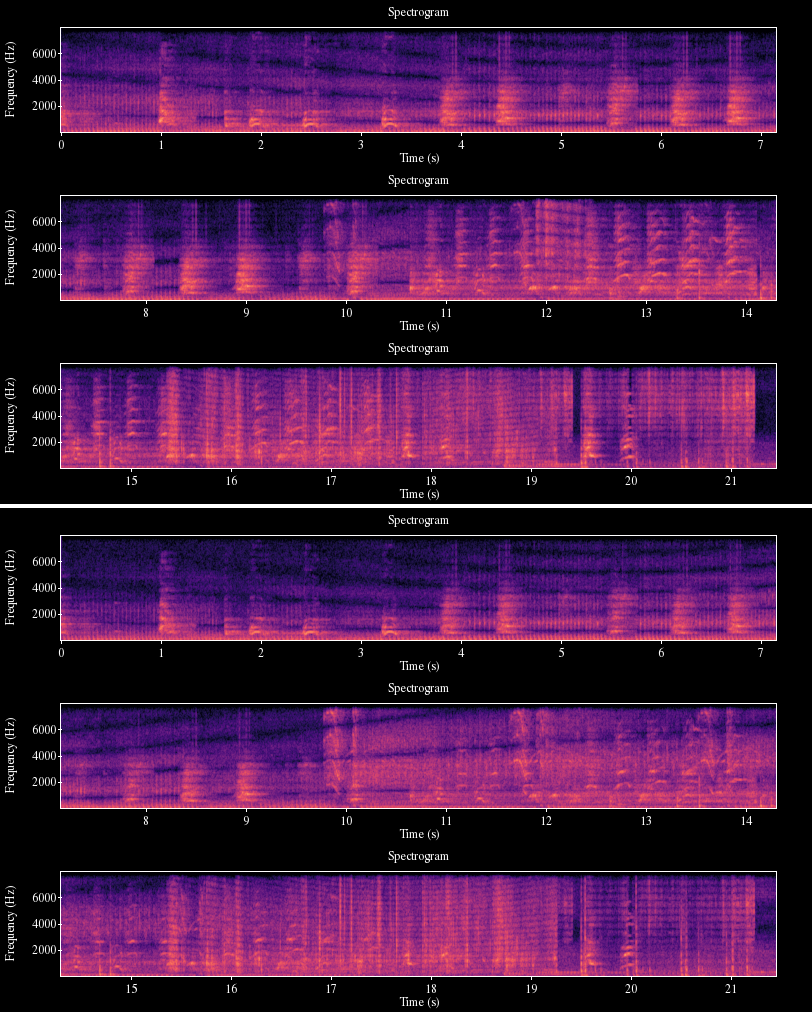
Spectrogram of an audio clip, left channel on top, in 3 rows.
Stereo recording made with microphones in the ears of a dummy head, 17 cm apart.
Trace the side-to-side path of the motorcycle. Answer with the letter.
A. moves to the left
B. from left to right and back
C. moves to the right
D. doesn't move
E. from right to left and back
C.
